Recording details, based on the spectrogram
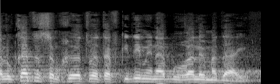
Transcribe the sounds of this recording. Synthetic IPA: alukat̪hasamχujo̞t̪veat̪afkid̪imenabʁuʁalemad̪aj

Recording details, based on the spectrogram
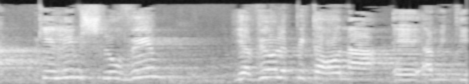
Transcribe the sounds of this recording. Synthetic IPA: kilimʃluvim | javiulepitaʁo̞naʔamiti

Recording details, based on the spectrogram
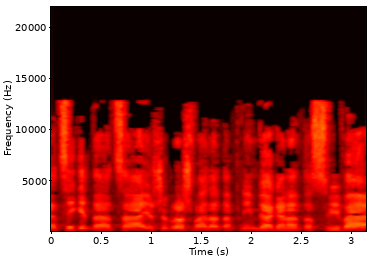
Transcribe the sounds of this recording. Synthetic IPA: at͡siɡɛt̪aːt͡saajoʃɛvɾoʃvaad̪at̪apnimveaɡanat̪asviva

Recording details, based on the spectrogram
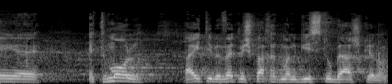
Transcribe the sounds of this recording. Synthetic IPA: i | et̪mo̞l | ait̪ibeve̞t̪miʃpaχat̪manɡistubeaʃkelon

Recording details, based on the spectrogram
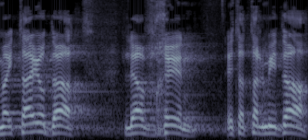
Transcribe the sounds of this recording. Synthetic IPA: imhajt̪ajod̪at̪ | lehavχenʔet̪at̪almid̪a

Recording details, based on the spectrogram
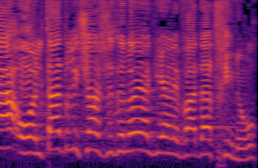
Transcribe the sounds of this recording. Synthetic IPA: aoaltad̪ʁiʃaʃe̞zelo̞jaɡiale̞vaːdat̪χinu

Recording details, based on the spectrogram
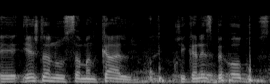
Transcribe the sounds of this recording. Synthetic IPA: jeʃlanusamankalʃejikanesbeʔo̞ɡust

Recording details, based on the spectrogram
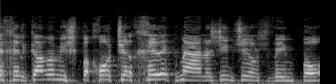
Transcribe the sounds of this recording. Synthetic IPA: eχelkamamiʃpaχo̞tʃe̞lχe̞lekmeaːnaʃimʃejo̞ʃvimpo̞

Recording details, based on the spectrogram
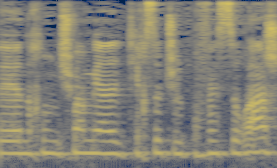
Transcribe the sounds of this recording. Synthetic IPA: eanaχnuniʃmamijadait̪jaχsutʃelpʁofeso̞ʁaʃ

